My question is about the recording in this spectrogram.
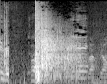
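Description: A single sniper rifle shot about two-thirds of a second in, its report fading out over about a second.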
